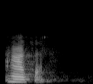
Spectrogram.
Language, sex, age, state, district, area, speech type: Kannada, male, 18-30, Karnataka, Tumkur, rural, conversation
